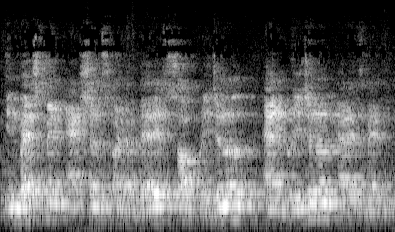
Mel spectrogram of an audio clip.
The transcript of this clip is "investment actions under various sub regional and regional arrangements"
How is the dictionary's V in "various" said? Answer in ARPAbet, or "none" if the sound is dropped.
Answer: B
